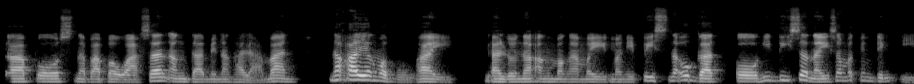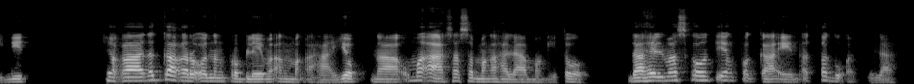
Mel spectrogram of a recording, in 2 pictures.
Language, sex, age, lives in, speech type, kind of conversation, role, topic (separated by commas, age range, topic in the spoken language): Filipino, male, 25-29, Philippines, read, expert-assistant, expert, Paano nakakaapekto ang pag-init ng mundo sa mga hayop sa disyerto?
